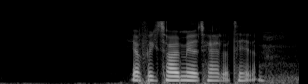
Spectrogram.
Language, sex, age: Swedish, female, 18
